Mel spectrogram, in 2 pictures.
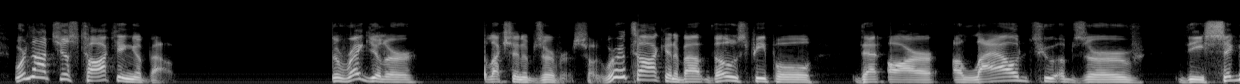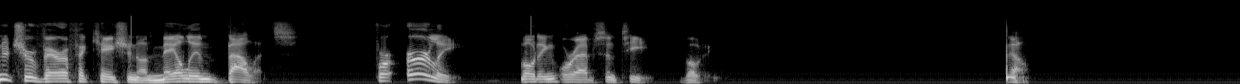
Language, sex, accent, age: English, male, American, 60-79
